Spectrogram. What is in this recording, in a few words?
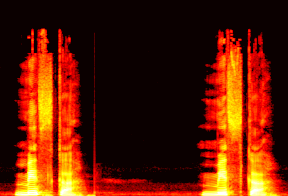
"merkv", Muscogee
